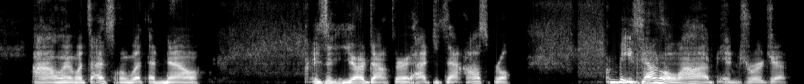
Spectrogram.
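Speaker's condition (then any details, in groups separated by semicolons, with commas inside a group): Ullrich congenital muscular dystrophy; from birth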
